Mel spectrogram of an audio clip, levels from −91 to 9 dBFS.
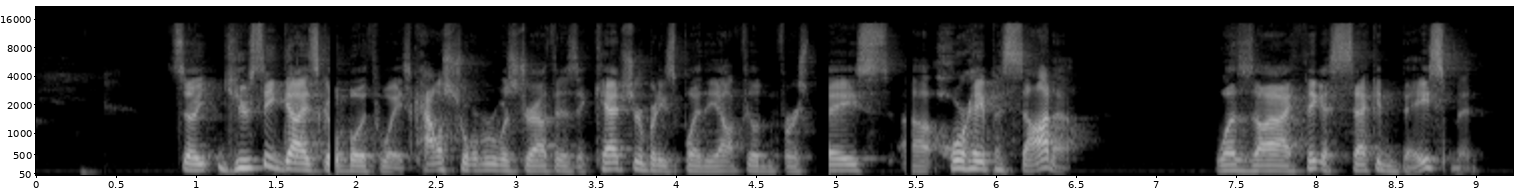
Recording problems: choppy; occasionally; at 2 s and at 5 s; 3% of the speech affected

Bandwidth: 14.5 kHz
